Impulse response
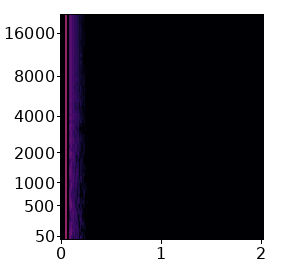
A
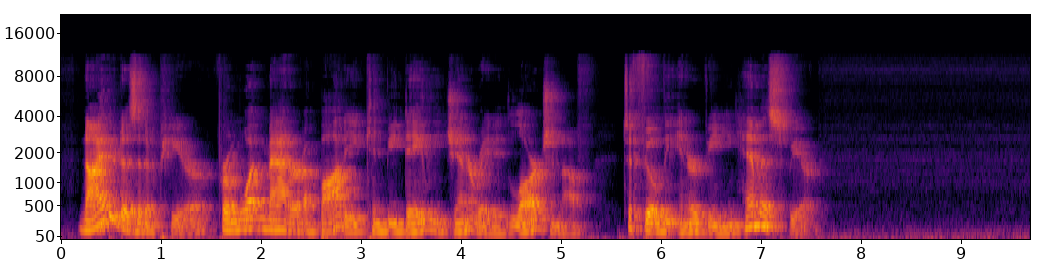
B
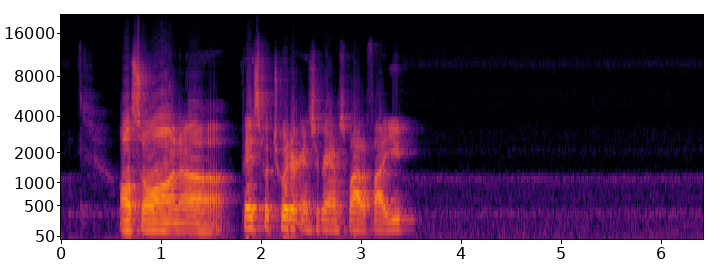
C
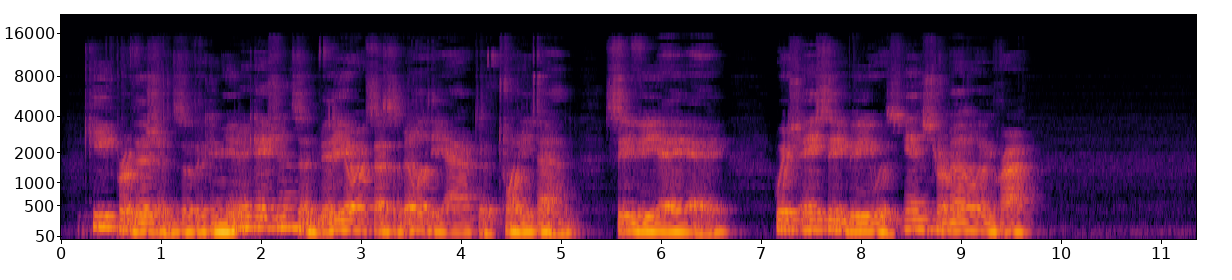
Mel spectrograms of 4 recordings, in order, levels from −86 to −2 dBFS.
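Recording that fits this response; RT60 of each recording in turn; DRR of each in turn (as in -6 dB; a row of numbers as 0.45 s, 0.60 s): B; 0.45 s, 0.45 s, 0.45 s; 3.0 dB, 9.0 dB, -4.0 dB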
